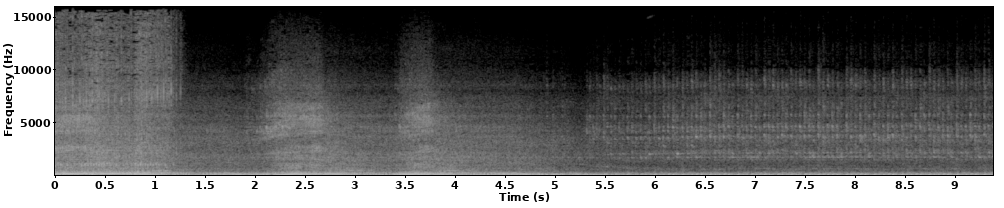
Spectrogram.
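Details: 1962 Chevy C10 with a newly fitted $40 eBay single-exhaust kit, on a lift: sharp throttle blips settle into a steady, deep V8 burble. Idles evenly, slightly rich, and the exhaust is louder than wanted because of the cheap muffler.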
